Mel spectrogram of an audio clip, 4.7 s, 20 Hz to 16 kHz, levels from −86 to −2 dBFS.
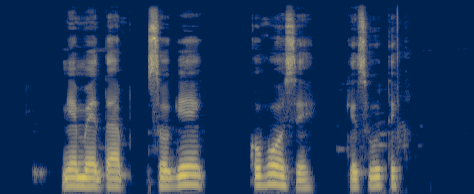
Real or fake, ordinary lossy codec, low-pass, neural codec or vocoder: fake; none; 14.4 kHz; vocoder, 44.1 kHz, 128 mel bands every 512 samples, BigVGAN v2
